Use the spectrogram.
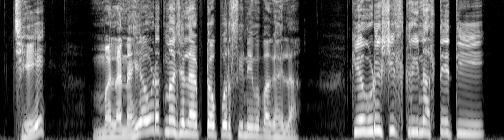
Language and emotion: Marathi, disgusted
